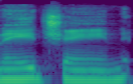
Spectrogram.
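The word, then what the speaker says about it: Achane: at our teams and I've got Devin Aane everywhere or Achain, I know they pronounce it both ways, and he's hurt right now.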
